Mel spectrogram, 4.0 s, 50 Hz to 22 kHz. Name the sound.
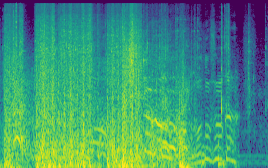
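gunfire in the video game Mafia 3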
